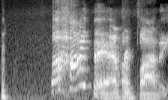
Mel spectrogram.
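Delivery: very loud, sing-song, swooping put-on Bronx woman accent. Showing the others a requested character voice: Bronx woman voice. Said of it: "Give us an example of that".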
